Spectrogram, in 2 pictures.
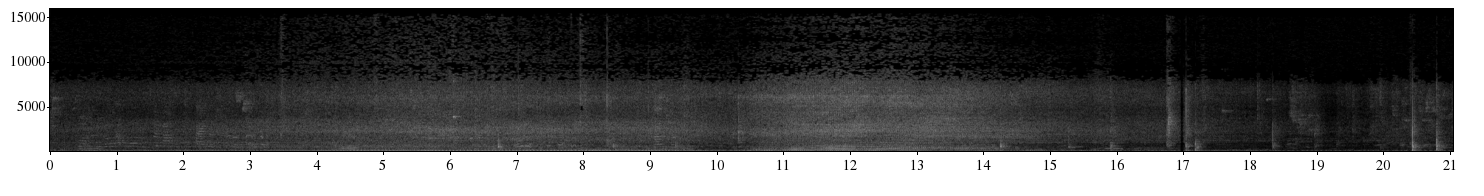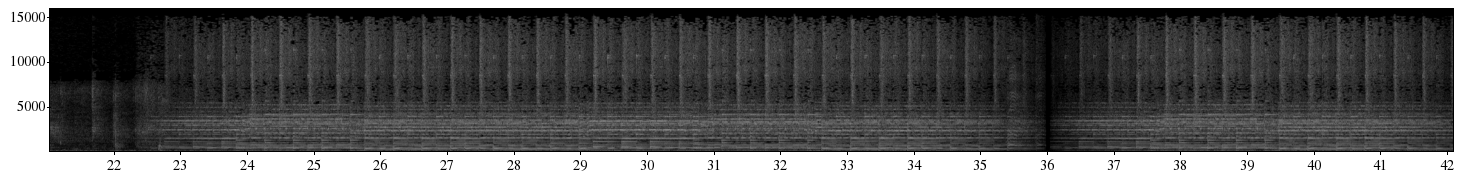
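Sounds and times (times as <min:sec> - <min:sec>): motor scooter passing: 0:00.2 - 0:18.3, 0:22.2 - 0:35.6, 0:37.6 - 0:42.0.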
